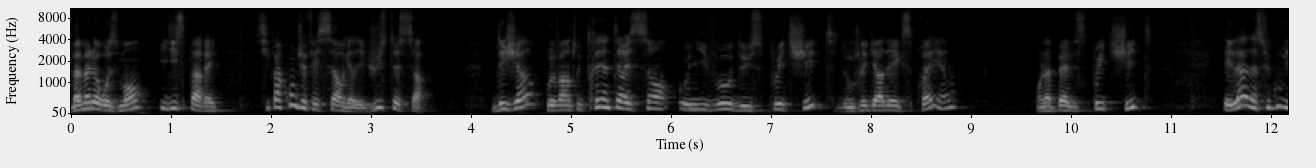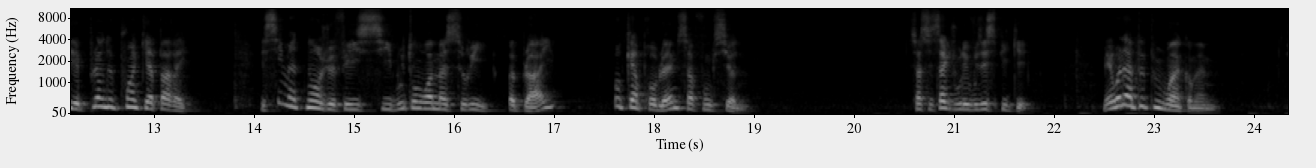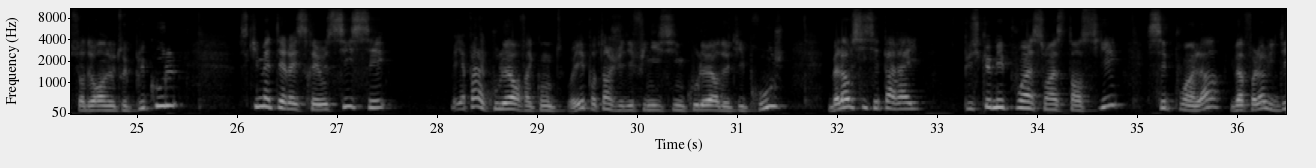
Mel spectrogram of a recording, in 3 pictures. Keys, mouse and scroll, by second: 3.0 click, 16.5 click, 17.2-17.9 scroll up 5, 17.9-18.5 scroll up 5, 18.5 click, 18.9-20.1 scroll down 5, 20.1 scroll down 2, 22.7 ctrl+z, 29.8 click.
